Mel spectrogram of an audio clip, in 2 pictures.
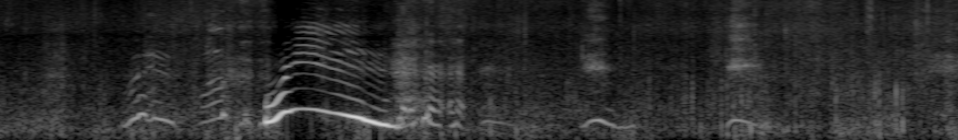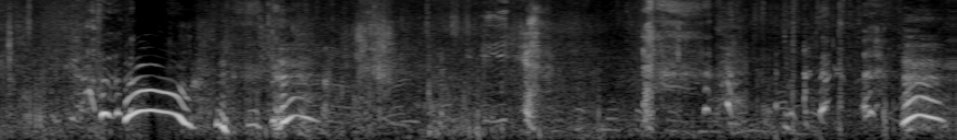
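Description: A child squeals and shouts with high glides close by.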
